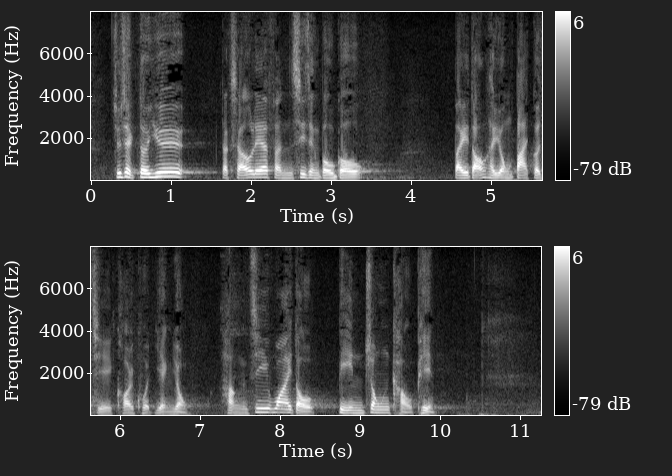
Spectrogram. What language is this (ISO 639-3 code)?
yue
